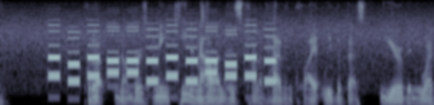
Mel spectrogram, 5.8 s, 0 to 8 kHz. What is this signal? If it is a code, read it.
DTMF, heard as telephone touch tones, dialled by machine, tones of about 160 ms, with a squelch burst at the end and speech in English. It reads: 919002920792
